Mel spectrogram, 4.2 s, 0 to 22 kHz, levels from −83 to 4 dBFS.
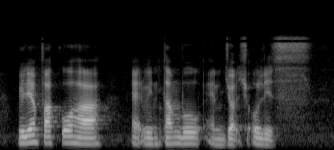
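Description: No audible technical faults anywhere in the speech recording.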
